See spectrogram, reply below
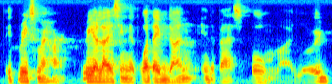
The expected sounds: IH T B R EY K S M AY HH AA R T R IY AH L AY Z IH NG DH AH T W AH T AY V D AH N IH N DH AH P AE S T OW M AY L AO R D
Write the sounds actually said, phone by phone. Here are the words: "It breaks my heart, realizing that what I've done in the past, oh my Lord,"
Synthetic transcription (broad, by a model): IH T B R EY K S M AY HH AA R T R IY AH L AY S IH NG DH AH T W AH T AY V D AH N IH N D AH P AE S T OW M AY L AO R D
